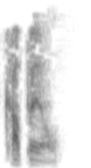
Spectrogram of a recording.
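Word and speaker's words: Coppell: Is that how we say Koppel, Texas? – You will not be the first. It's Koppel. – Koppel. Okay. All right. So you guys are based in Koppel.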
